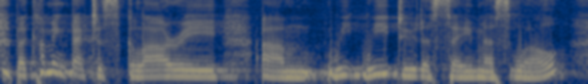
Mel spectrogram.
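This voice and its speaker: Her pitch is fairly low. A woman speaks over noticeable background noise. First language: not English. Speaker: venture capital partner. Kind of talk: panel talk at event. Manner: halting, repeats words.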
